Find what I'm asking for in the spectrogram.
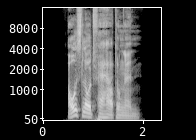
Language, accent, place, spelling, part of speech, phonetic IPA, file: German, Germany, Berlin, Auslautverhärtungen, noun, [ˈaʊ̯slaʊ̯tfɛɐ̯ˌhɛʁtʊŋən], De-Auslautverhärtungen.ogg
- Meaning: plural of Auslautverhärtung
